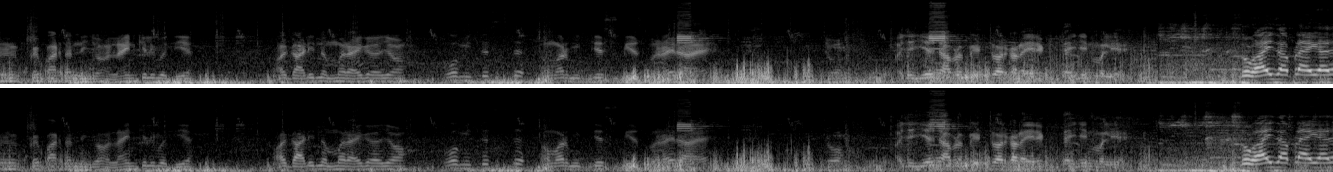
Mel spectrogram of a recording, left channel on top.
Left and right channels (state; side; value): quieter; right; 3.5 dB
